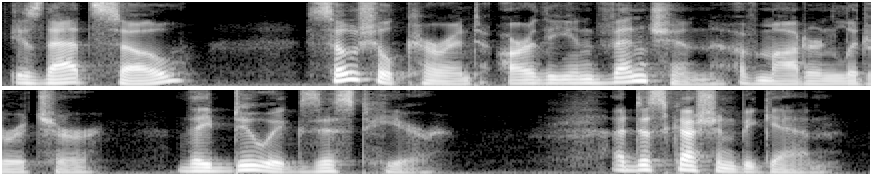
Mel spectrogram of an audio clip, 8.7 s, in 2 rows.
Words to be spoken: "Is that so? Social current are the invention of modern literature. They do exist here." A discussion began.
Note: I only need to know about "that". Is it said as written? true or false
true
